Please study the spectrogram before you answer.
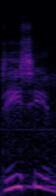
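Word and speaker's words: Deci: your cooperation with the Edward DC do I pronounce correctly I yeah it's DC it's a check that's it yeah after all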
